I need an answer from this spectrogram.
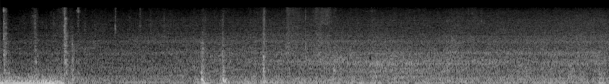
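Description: Audi R8's engine idling with a low drone that cuts off suddenly under a second in as it is switched off. A few short clicks follow about two seconds in as the driver's door is opened, over steady traffic noise.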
